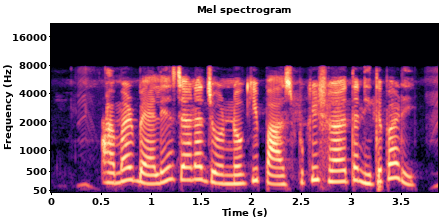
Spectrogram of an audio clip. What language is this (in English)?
Bangla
